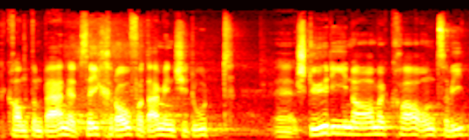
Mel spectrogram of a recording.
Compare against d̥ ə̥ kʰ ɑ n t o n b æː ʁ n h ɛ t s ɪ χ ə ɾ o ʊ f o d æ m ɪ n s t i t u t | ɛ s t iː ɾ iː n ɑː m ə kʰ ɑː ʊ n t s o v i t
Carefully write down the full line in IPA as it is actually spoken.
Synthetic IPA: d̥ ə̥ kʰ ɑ n t o n b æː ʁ n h ɛ t s ɪ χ ə ɾ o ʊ f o d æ m ɪ n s t i t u t | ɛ ʃ t yː ɾ iː n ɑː m ə kʰ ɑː ʊ n t s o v i t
